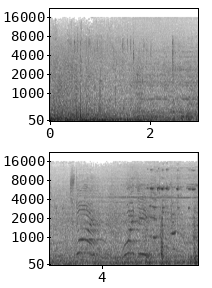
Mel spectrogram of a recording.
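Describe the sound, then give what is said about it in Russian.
A train hauling a sandbagged machine-gun platform behind a steam locomotive rolls through a forest as shells burst beside it: a continuous heavy rumble with a few sharp blasts, and a voice speaking over part of it. “Состав движется в сторону просеки. По бокам разрываются снаряды.”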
